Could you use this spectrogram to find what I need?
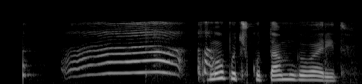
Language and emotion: Russian, neutral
